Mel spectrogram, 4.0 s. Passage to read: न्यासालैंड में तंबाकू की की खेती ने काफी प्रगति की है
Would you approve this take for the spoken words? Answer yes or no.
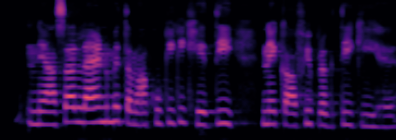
yes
